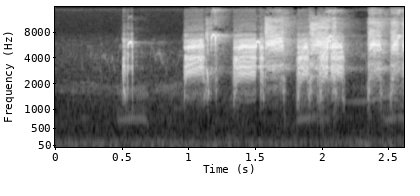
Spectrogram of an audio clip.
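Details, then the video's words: A black francolin calls in a recording played to wake a captive francolin's chakri calling. One short note is followed by a long, rough, rasping phrase of joined harsh syllables, ending in a clipped pair of notes. "Kala Teetar masti aur chakri k liye behtareen awaz/Black Teetar Voice"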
